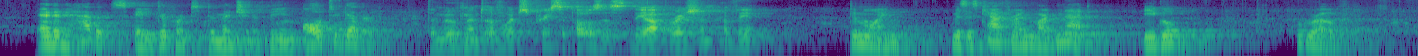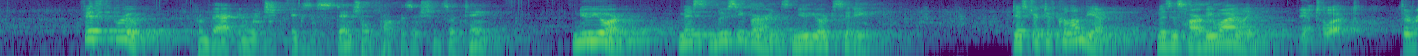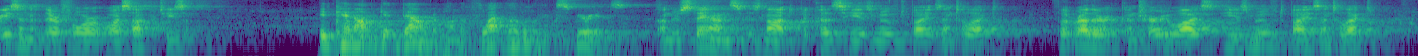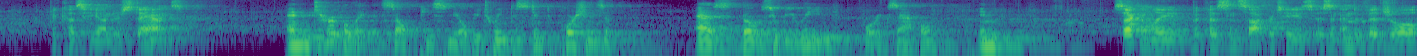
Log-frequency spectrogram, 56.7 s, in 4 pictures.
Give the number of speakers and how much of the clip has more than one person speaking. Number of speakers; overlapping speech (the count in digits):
3, no overlap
